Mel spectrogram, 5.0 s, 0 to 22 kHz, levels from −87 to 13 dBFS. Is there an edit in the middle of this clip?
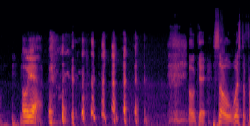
no; 0 cuts

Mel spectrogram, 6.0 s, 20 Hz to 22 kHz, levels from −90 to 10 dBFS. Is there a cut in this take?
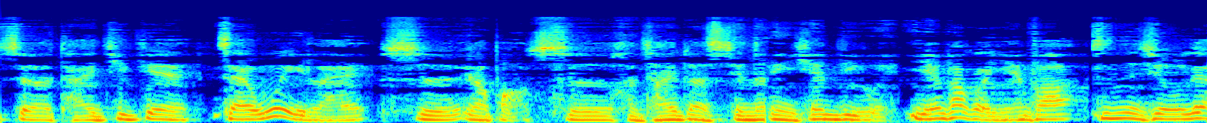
yes; 1 cut; at 3.8 s

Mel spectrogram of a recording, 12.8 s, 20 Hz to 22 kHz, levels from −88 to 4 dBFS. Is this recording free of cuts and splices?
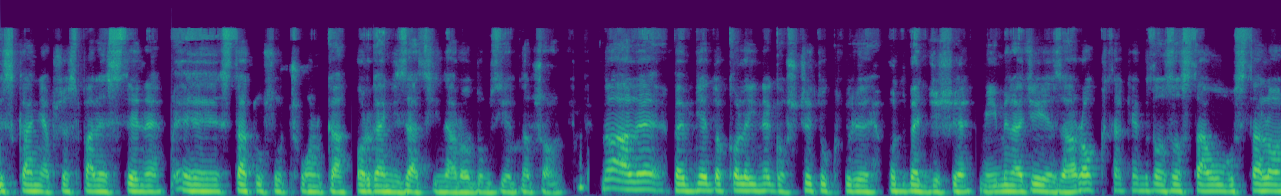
no; 1 cut; at 5.8 s

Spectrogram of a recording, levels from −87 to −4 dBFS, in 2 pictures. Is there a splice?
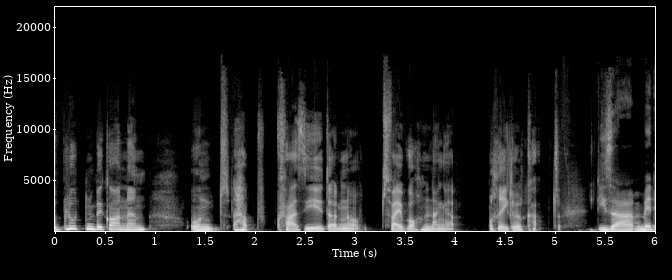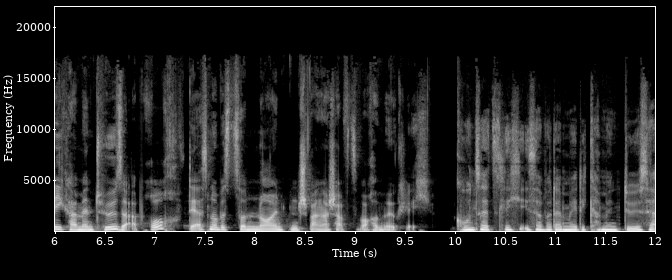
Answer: yes; 1 cut; at 7.3 s

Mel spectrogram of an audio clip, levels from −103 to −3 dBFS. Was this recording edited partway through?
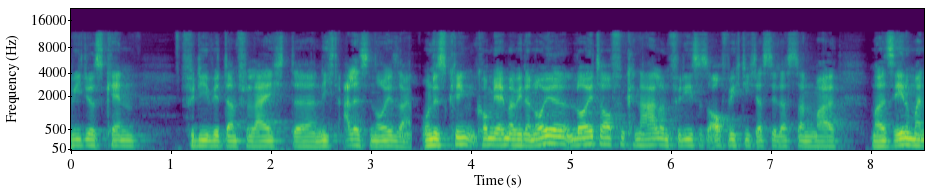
yes; 1 cut; at 3.4 s

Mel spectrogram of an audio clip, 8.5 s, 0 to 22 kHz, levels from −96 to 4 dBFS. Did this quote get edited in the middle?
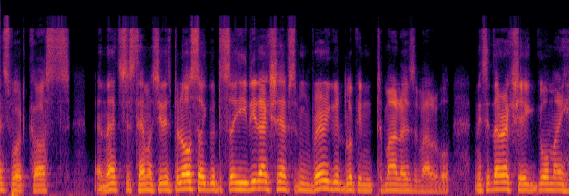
yes; 1 cut; at 1.3 s

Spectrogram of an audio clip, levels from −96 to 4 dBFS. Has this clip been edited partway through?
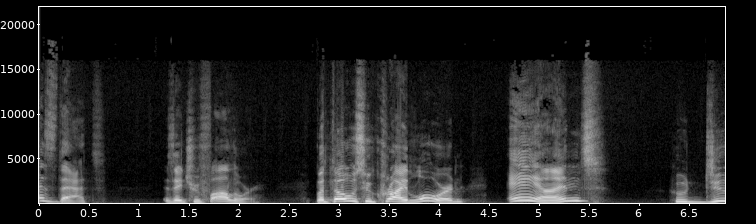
yes; 1 cut; at 3.7 s

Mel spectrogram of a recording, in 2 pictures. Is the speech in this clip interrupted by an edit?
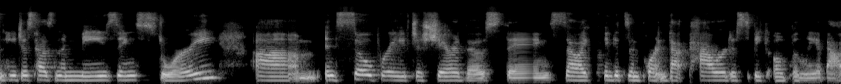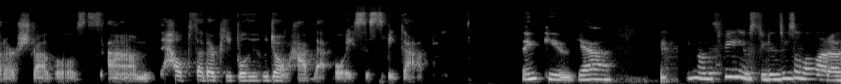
no; 0 cuts

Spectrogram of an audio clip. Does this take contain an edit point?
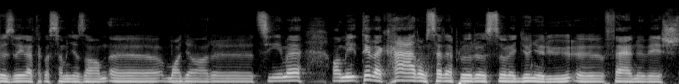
no; 0 cuts

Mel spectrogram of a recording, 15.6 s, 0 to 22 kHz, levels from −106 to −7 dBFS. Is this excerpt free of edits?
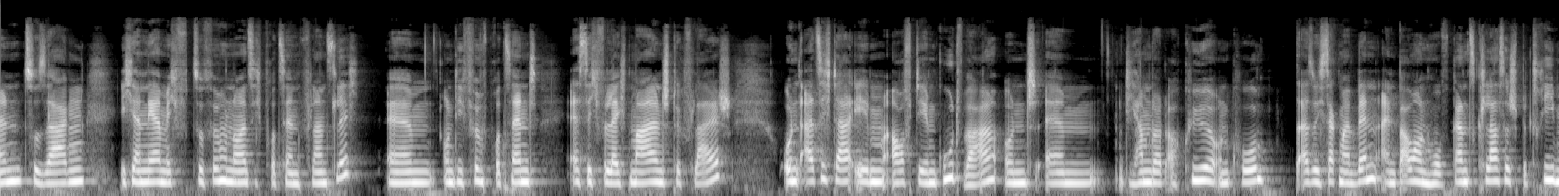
no; 1 cut; at 13.0 s

